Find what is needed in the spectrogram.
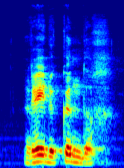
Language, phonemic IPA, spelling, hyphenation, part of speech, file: Dutch, /ˌreː.dəˈkʏn.dəx/, redekundig, re‧de‧kun‧dig, adjective, Nl-redekundig.ogg
- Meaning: 1. pertaining to phrases 2. logical, pertaining to logic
